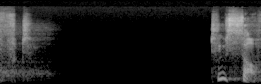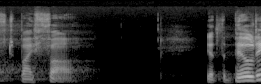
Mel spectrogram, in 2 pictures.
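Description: A middle-aged man speaks calmly into a microphone, in pauses, in a large echoing room.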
